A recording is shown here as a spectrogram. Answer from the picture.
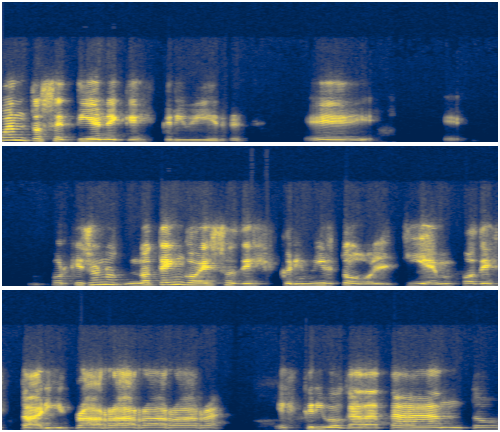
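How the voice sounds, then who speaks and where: A woman with a medium pitch and ordinary pitch variation talks at a very slow pace. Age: 60s. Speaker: audience member. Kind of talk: audience question.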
